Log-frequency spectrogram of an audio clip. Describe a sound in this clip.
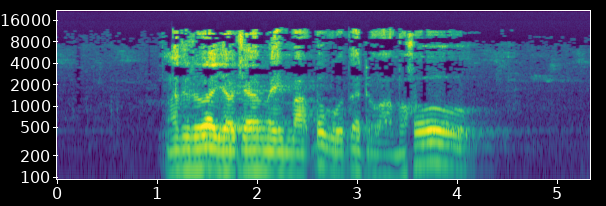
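A man chants in a low, drawn-out voice through a microphone.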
